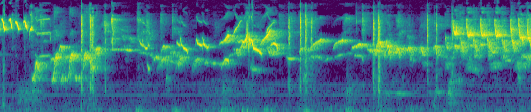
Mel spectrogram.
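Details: White-rumped shama, a champion songbird, pouring out a continuous varied song of trills, slurred whistles and chattering notes, ending in a quick string of repeated bright whistles.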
